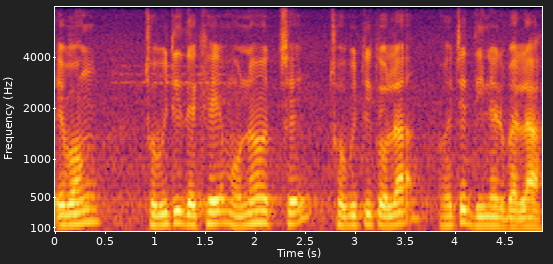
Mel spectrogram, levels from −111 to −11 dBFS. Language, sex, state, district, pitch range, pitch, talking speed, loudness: Bengali, male, West Bengal, Dakshin Dinajpur, 125-150 Hz, 140 Hz, 125 wpm, -18 LUFS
